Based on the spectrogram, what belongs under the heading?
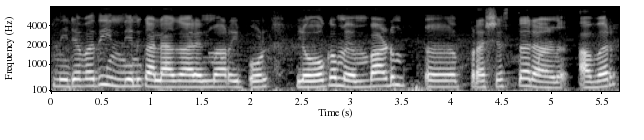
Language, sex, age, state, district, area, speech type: Malayalam, female, 18-30, Kerala, Palakkad, rural, spontaneous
